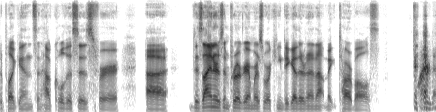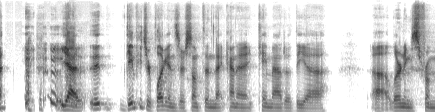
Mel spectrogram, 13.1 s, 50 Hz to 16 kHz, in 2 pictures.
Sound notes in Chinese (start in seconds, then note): 6.8 笑声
